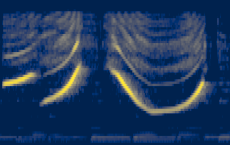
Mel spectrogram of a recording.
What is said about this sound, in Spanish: voy a hacer la flauta de émbolos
